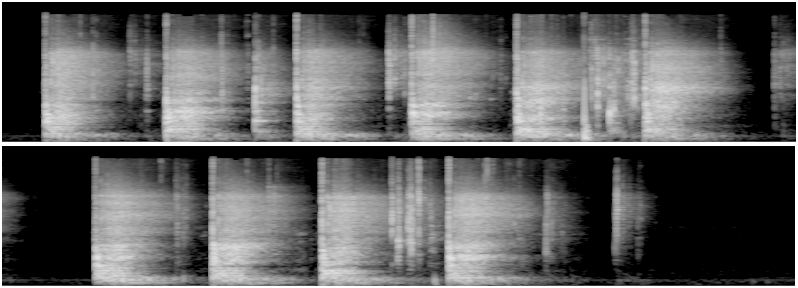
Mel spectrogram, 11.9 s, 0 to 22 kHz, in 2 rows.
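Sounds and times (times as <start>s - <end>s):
axe chopping into timber: 0.4s - 5.4s, 6.7s - 10.0s.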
